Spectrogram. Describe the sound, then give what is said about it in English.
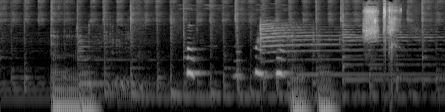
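Someone imitates a female dog being called over, with short whiny, yelping vocal noises, mixed with a couple of heavy low thumps and a brief breathy hiss near the end. “Dog noises.”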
